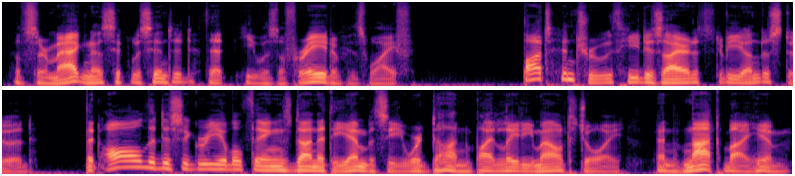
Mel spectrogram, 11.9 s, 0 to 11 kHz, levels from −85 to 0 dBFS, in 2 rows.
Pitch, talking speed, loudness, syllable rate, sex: 105 Hz, 200 wpm, -23 LUFS, 5.5 syllables/s, male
